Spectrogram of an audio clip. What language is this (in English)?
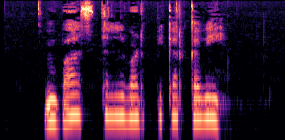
Pashto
